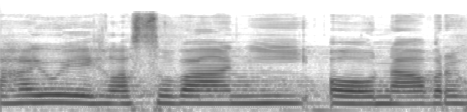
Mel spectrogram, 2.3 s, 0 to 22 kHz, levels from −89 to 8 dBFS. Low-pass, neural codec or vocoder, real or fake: 14.4 kHz; none; real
